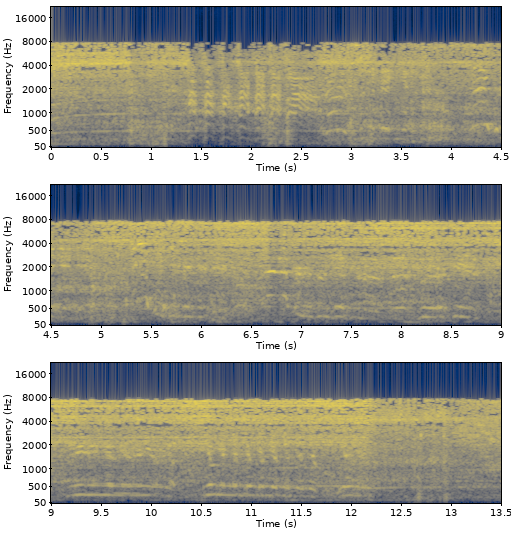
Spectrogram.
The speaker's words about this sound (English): It's a vacuum and you're going to suck all this up.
